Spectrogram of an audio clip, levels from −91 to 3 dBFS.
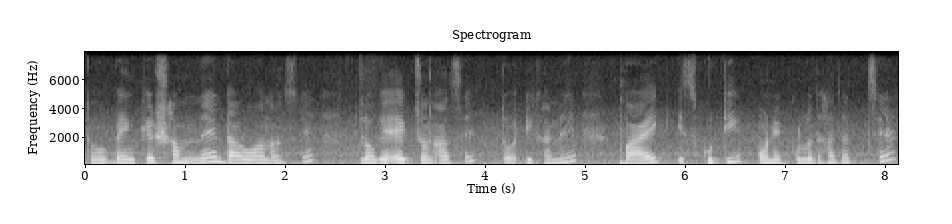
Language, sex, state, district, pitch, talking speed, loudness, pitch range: Bengali, female, Tripura, Unakoti, 240 Hz, 110 wpm, -15 LUFS, 230-260 Hz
